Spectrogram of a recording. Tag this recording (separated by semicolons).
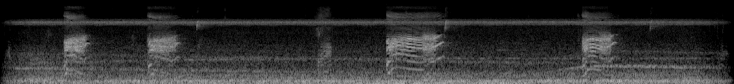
animal; field-recording; nature; outdoor; squirrel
